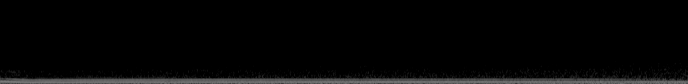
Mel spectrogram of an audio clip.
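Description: Mitsubishi Lancer Ralliart's engine heard from inside the cabin while driving: a steady low drone that dips slightly in pitch at the start and then holds level.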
